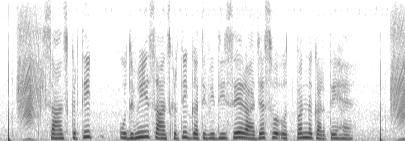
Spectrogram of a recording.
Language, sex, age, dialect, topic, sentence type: Hindi, female, 31-35, Marwari Dhudhari, banking, statement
